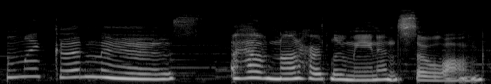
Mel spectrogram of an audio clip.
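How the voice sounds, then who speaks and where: Soft, mellow, unhurried woman commentator. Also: high-pitched, lo-fi sound, soft background music. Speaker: gaming video commentator. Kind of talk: cozy, quiet let's-play commentary.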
